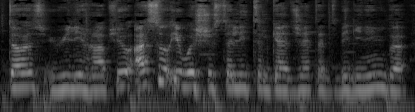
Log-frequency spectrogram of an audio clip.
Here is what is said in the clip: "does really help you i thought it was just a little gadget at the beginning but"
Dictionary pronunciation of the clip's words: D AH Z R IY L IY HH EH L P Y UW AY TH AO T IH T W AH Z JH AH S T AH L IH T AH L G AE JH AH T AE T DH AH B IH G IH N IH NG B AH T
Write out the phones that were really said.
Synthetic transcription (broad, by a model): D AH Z R IY L IY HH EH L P Y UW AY S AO T IH T W AH Z JH AH S T AH L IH T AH L G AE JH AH T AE T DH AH B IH G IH N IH NG B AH T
